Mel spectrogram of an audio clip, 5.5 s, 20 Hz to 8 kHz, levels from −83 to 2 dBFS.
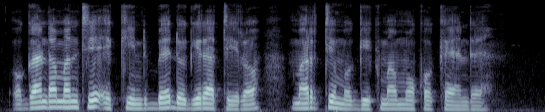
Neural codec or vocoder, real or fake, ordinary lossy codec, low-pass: none; real; Opus, 64 kbps; 7.2 kHz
